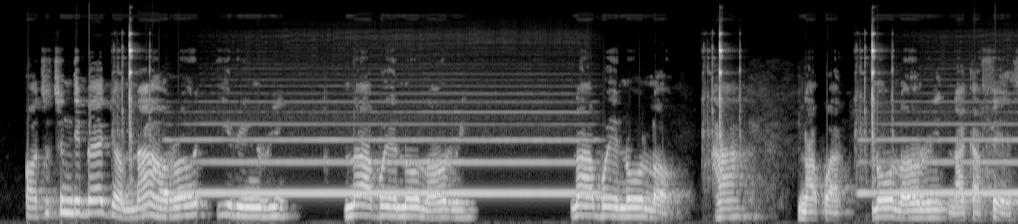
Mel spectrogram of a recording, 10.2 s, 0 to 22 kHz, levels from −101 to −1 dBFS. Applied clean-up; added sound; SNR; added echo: none; Wind instrument, woodwind instrument + Tools; 6 dB; none.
